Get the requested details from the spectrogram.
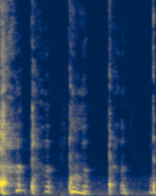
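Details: Adult (mom) coughing fit during conversation: a run of five sharp, harsh cough bursts in quick succession with brief pauses.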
